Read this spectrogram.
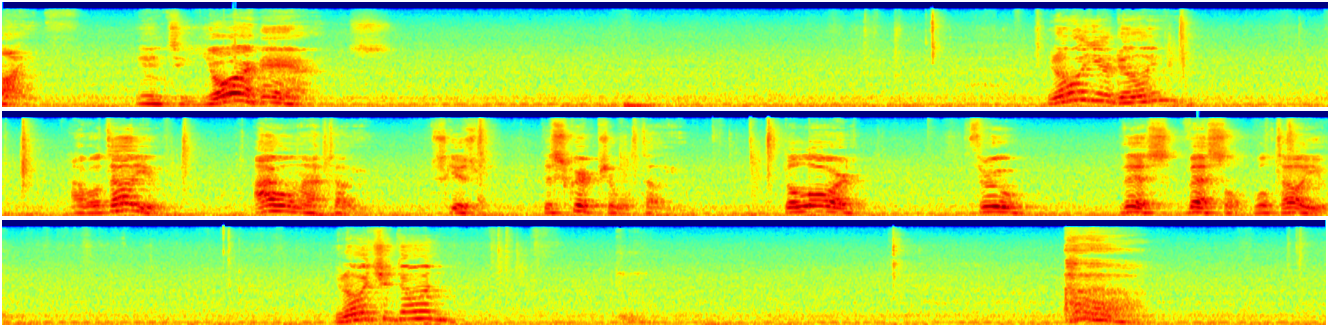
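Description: A middle-aged man speaks close by in short bursts with pauses.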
